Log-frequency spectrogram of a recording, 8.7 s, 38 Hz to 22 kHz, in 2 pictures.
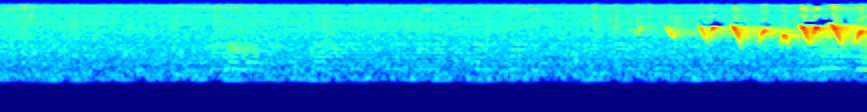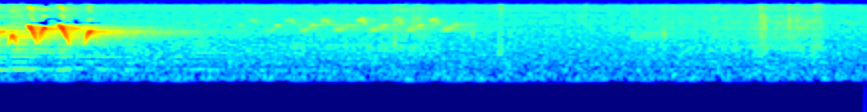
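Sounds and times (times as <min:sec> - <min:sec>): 
Connecticut warbler song: 0:03.2 - 0:06.8.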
